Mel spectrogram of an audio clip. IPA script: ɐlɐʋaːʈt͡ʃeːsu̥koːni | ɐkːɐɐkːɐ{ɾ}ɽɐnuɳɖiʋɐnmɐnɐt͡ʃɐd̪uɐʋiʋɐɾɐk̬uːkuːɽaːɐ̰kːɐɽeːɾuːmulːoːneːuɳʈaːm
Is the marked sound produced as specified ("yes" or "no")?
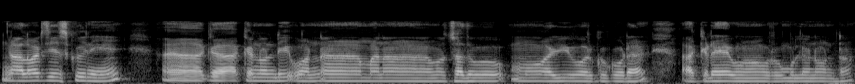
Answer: no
